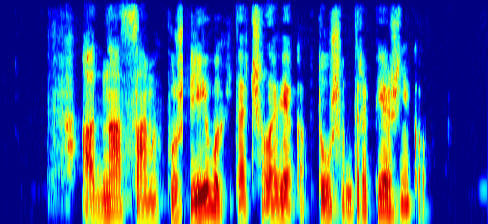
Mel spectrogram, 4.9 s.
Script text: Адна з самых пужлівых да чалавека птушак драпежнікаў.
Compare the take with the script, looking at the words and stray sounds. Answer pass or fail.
fail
